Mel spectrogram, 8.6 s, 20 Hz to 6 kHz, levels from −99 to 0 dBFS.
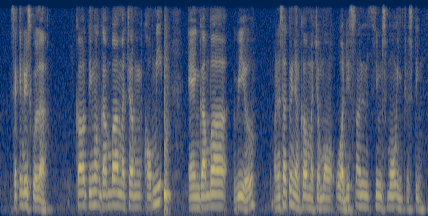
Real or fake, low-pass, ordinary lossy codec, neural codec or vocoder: real; 5.4 kHz; none; none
